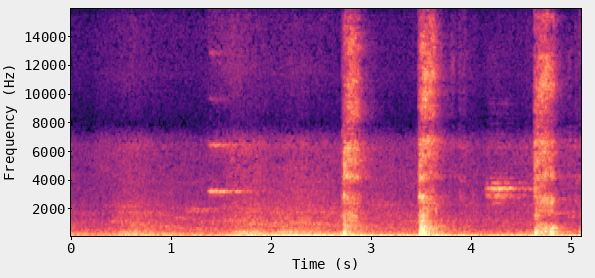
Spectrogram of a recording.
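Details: Cat Duskyy, suddenly unwell with morning coughing, later recovered: three short, sharp cough bursts over about two seconds against a steady low background rumble.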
